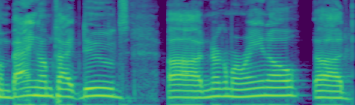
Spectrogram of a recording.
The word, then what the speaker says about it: Nurmagomedov: Nurmagomedov versus Kennedy and Zekchukwu.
